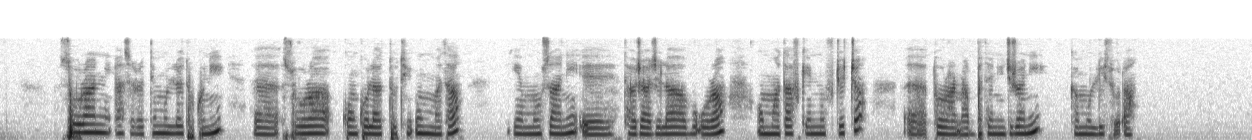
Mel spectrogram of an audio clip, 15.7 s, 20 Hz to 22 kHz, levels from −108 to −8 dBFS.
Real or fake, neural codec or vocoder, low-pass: real; none; 7.2 kHz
